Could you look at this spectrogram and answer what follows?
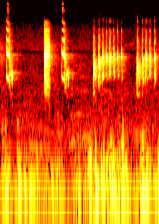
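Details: Long-tailed shrike giving loud, high, slurred notes, followed by two fast, buzzy, stuttering trills of about a dozen clicks each, with a low murmur underneath.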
